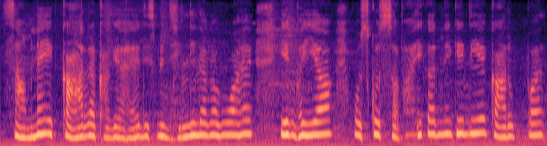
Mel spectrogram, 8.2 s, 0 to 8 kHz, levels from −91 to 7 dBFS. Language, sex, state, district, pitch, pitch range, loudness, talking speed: Hindi, female, Chhattisgarh, Raipur, 240 Hz, 215-255 Hz, -15 LUFS, 145 wpm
